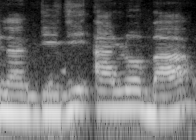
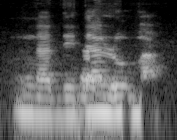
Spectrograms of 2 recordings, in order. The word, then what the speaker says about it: Nadeda Loba: Je vois qu'elle a lu Nadedi Aloba, mais c'est vraiment Nadeda Loba. Tu as prononcé ça avec les bons tons, c'est ce qui est intéressant.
